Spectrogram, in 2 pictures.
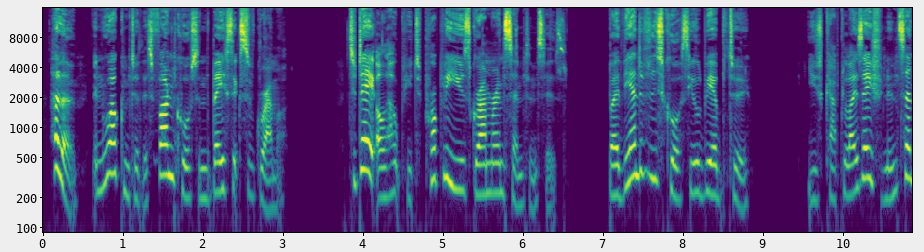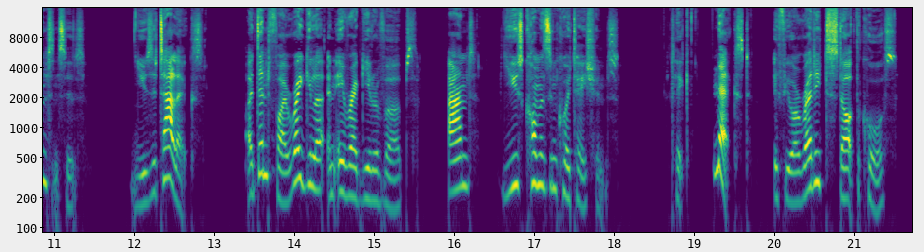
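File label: English British, boy, child voice over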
